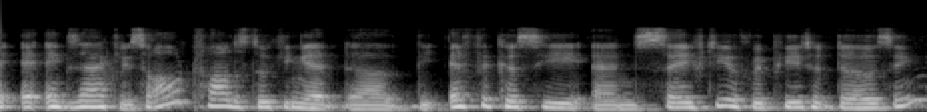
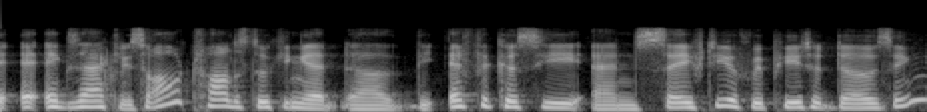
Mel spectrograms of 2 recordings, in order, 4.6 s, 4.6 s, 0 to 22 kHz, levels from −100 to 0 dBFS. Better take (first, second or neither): second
